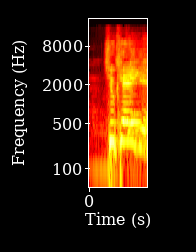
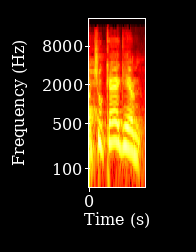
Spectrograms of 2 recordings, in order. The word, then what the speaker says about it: Chookagian: Now, is it Chookagian? Is it Chookagian? How do you say it? Chookagian. – Oh, Chookagian. – I got it right.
